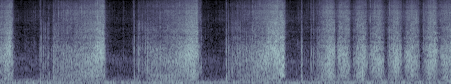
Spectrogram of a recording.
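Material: Nylon fabric.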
